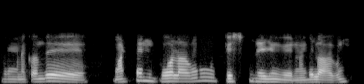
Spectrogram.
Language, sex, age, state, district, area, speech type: Tamil, male, 18-30, Tamil Nadu, Virudhunagar, urban, conversation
